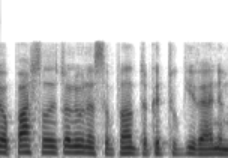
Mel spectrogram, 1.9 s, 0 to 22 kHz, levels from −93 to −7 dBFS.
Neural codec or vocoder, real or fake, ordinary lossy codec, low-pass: codec, 16 kHz, 0.8 kbps, ZipCodec; fake; Opus, 64 kbps; 7.2 kHz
